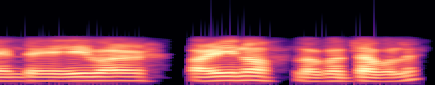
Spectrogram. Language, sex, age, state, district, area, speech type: Assamese, male, 18-30, Assam, Charaideo, rural, conversation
